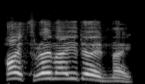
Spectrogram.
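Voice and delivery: high, loud cheery hello; breezy, over-friendly greeting to a giant; cheery Loki greeting. Acted.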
